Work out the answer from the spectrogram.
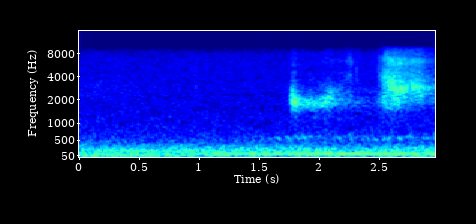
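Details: Two harsh, hissing bursts from a black grouse at a lek, the second longer and louder, half a second apart, over steady low rumbling background noise.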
